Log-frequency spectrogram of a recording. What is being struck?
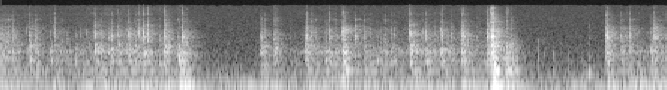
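Plastic keyboard with round plastic keycaps.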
